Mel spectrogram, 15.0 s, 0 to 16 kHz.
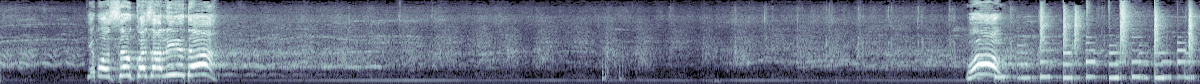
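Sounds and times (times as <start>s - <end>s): faint crowd ambience: 0.0s - 15.0s
sound system low hum: 3.6s - 15.0s.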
